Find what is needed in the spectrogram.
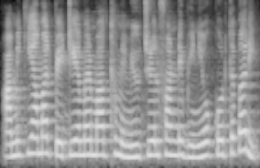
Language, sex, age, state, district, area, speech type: Bengali, female, 18-30, West Bengal, Purulia, urban, read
